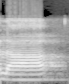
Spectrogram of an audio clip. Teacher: عین کو پڑھتے وقت حمزہ کی آواز نہیں آنی چاہیے، عین زبر را، را، علا، اس طریقے سے۔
